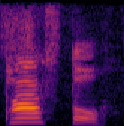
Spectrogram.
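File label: "pastor", Nigerian Pidgin, female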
